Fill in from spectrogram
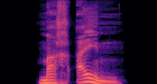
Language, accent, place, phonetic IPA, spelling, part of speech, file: German, Germany, Berlin, [ˌmax ˈaɪ̯n], mach ein, verb, De-mach ein.ogg
- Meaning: 1. singular imperative of einmachen 2. first-person singular present of einmachen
